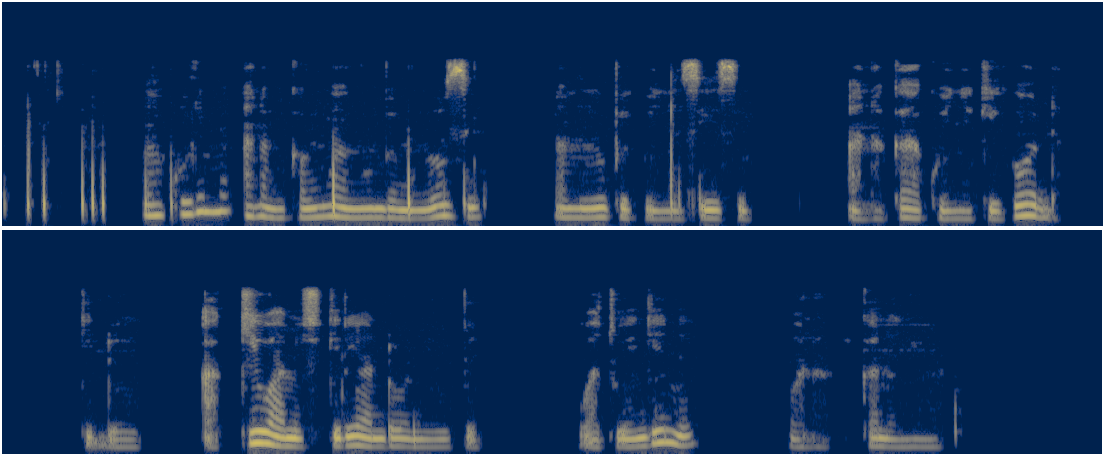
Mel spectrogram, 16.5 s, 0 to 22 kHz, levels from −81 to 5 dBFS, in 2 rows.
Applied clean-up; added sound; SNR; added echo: none; none; none; none.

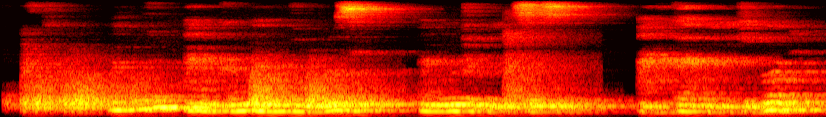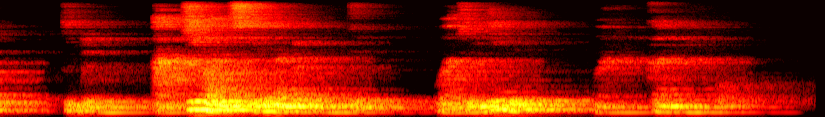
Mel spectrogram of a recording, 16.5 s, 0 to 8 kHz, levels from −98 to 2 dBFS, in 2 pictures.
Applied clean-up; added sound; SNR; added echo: none; none; none; reverberation time 1.9 s.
